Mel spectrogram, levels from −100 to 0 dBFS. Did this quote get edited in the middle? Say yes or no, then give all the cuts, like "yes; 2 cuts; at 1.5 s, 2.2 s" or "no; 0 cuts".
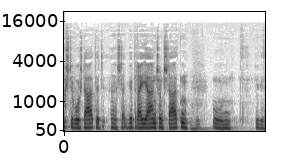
yes; 1 cut; at 1.4 s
